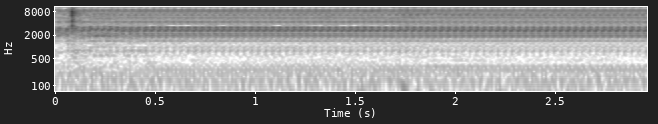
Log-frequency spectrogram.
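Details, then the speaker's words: Sony TC-K65 cassette deck capstan motor: quiet steady whine with faint rough ticking about three a second; bad capstan motor bearings, likely high hours; to be replaced with the motor from a TC-K61 parts unit. "all of that sound is coming from this motor a BSL motor should not sound like that it's got bad bearings back here for sure"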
